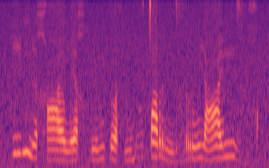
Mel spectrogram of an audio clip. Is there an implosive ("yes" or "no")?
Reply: yes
